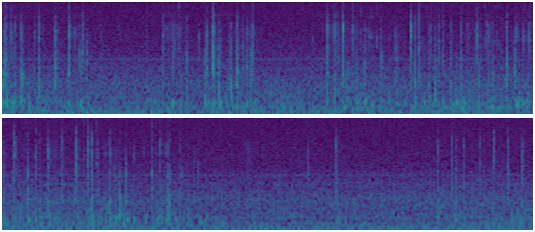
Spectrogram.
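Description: Two hands type continuously on a MacBook Pro keyboard with fingertips and long painted nails, tapping plastic keycaps on the hollow aluminium laptop body. Quick, dry, bright clicks come in uneven bursts with short pauses, each tap dying almost instantly. The typing thins to a few scattered taps toward the end.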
